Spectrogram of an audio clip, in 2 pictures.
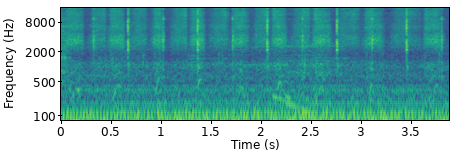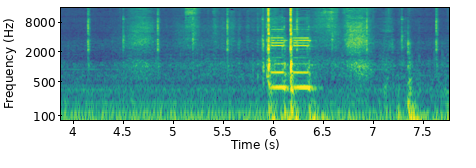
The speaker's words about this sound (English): All right, there's a, okay, it's fair enough. There's a lot of traffic. Fair enough.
